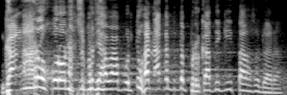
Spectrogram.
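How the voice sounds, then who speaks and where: A man's voice: extremely high pitch, animated, quick pace, gravelly. A man with a Javanese accent preaching a sermon as pastor, telling a story and acting out scenes with sound words. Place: church hall. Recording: long reverb of a church hall.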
